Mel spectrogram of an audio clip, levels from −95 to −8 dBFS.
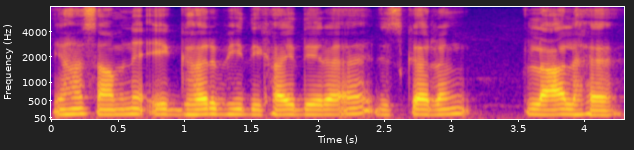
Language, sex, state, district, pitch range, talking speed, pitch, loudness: Hindi, male, Jharkhand, Ranchi, 130-140 Hz, 180 wpm, 130 Hz, -16 LUFS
